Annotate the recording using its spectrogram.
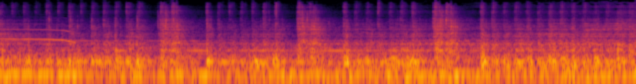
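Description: Several Argentine bombo drums beaten together in a fast, driving rhythm of sharp strokes, with a steady deep bass underneath.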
